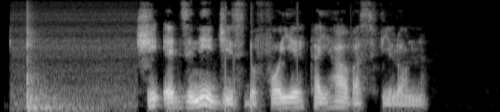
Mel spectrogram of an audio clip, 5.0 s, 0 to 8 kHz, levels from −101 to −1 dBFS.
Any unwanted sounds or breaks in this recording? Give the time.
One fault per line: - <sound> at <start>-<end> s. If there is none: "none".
- thud at 0.3-1.1 s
